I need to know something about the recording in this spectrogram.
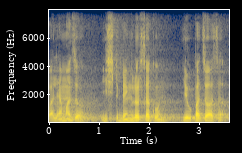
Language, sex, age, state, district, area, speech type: Goan Konkani, male, 18-30, Goa, Quepem, rural, spontaneous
